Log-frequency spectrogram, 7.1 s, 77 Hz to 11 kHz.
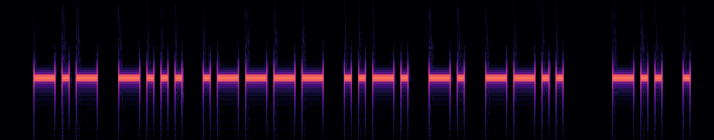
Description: Morse code, heard as a keyed tone, about 17 wpm, 700 Hz. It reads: KB1FNZ DE
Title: USA Callsign DE Callsign - 6 Characters - 17wpm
